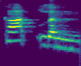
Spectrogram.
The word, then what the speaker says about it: Scotland: Yes, Scotland bacanya. Scotland. Scotland. Good. Kalau berdiri sendiri, yang belakang nih bacanya memang betul land. Tapi kalau Scotland, nah Scotland yang betul.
